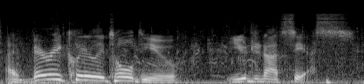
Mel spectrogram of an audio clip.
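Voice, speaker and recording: This young male streamer offers casual gameplay commentary to his chat, rambling and chuckling at himself. He has a warm, mid-range voice with big pitch swings and a measured pace. Faint game noise sits under a slightly dull recording.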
